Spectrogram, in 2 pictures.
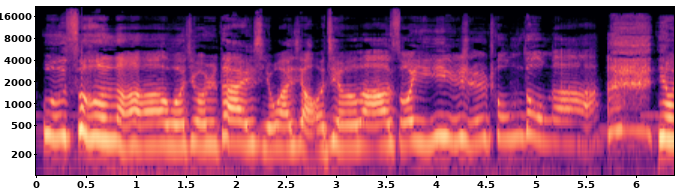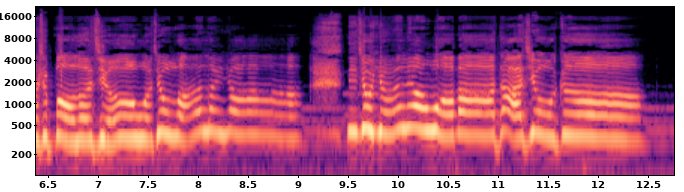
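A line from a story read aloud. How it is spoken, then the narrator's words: Sobbing plea. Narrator (Chinese): 痛哭流涕的对大志说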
